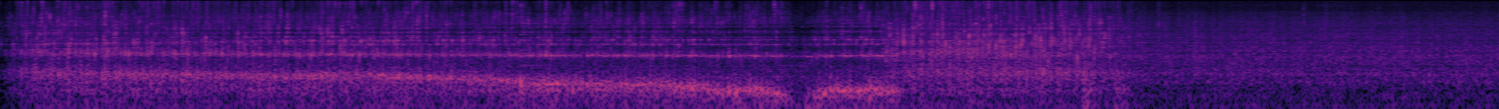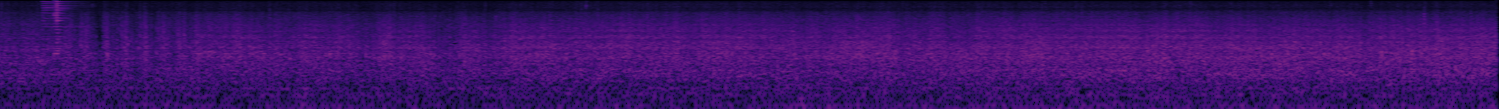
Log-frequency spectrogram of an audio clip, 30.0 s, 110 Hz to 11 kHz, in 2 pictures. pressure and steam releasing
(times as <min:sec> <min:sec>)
0:00.0 0:21.0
